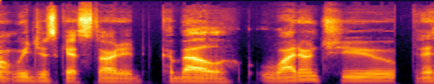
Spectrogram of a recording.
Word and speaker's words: Cabell: Cabell rhymes with Scrabble. Cabell.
